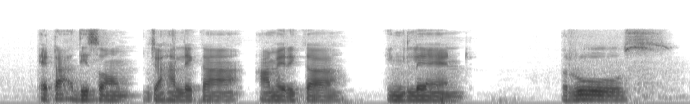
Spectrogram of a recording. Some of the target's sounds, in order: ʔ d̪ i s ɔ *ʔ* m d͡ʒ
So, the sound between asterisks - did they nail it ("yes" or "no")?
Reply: no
